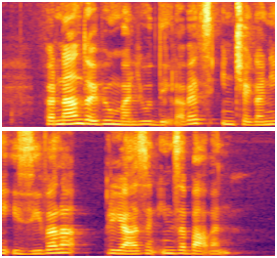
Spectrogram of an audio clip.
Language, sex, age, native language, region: Slovenian, female, 18-29, Slovenian, Savinja region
